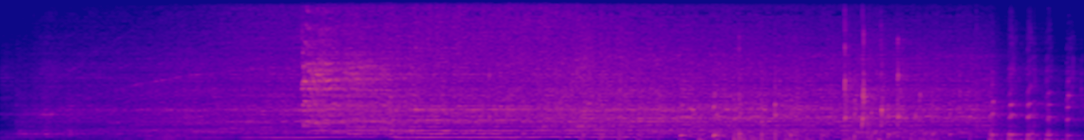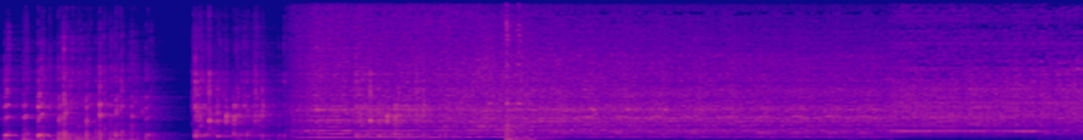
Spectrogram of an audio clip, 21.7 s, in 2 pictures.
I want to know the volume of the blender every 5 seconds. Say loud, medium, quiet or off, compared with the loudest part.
loud, loud, loud, loud, medium.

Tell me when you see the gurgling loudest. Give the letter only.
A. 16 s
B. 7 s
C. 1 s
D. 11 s
D.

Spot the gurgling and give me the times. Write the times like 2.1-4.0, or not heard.
4.5-15.7.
